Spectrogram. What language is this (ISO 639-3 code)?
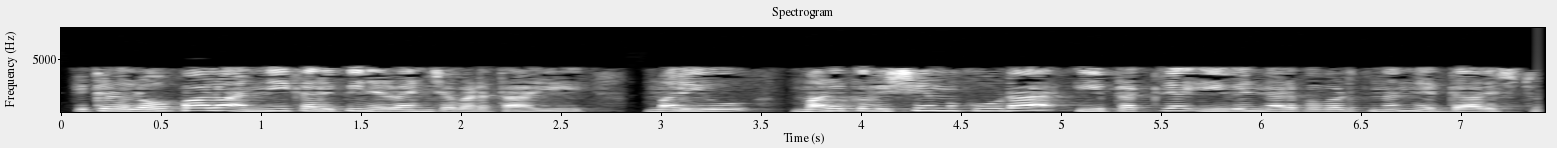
tel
